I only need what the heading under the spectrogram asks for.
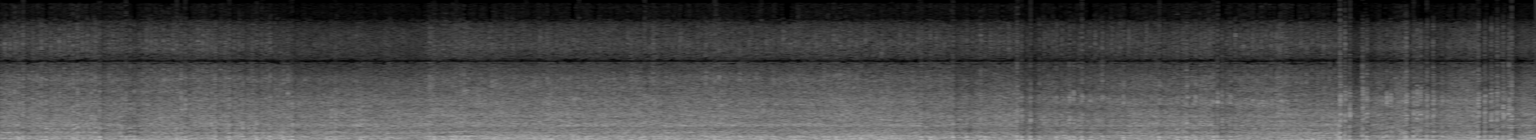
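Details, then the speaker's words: Allis-Chalmers WC tractor, year unknown, carburetor needing cleaning, exhaust manifold rusted through, suspected intake pinholes: loud, ragged engine note with an uneven, stumbling beat that never smooths out; still runs rough. "H still doesn't run the best all right well it runs"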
